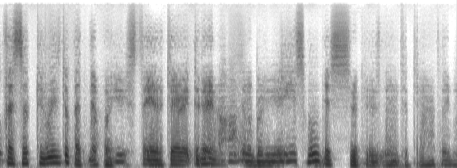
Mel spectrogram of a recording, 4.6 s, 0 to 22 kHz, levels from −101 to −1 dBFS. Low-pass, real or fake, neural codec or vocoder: 19.8 kHz; fake; codec, 44.1 kHz, 0.9 kbps, DAC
